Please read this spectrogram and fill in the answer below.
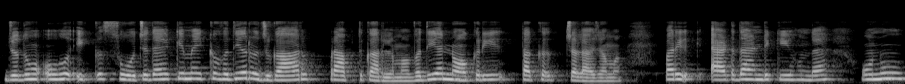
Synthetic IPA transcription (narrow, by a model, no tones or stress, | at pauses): d͡ʒəd̪õːʔoɦɪksoːt͡ʃd̪aːɛkɪmɛ̃ːɪkʋəd̪ijaːɾoːzɡaːɾpɾaːpt̪kəɾləmãːʋəd̪ijaːnɔːkɾiːt̪əkt͡ʃəlaːd͡ʒãːʋãːpəɾkɛːʈd̪aːɛɳɖkiːɦʊnd̪aːɛːoːnũː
